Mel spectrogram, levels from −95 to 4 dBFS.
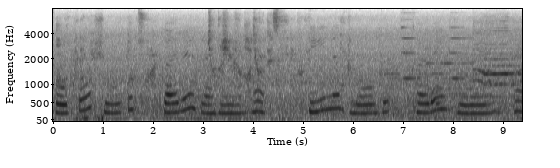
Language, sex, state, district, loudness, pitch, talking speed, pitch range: Hindi, female, Madhya Pradesh, Umaria, -16 LUFS, 245 Hz, 65 wpm, 225-305 Hz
